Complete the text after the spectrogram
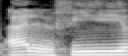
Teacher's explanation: lam sukun yang sebelum fa tersebut dibaca jelas, dibaca izhar.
